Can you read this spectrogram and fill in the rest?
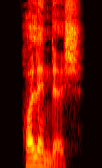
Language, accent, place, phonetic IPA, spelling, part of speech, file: German, Germany, Berlin, [ˈhɔlɛndɪʃ], holländisch, adjective, De-holländisch.ogg
- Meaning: 1. of Holland (region); Hollandish 2. Dutch, of the Netherlands (country)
